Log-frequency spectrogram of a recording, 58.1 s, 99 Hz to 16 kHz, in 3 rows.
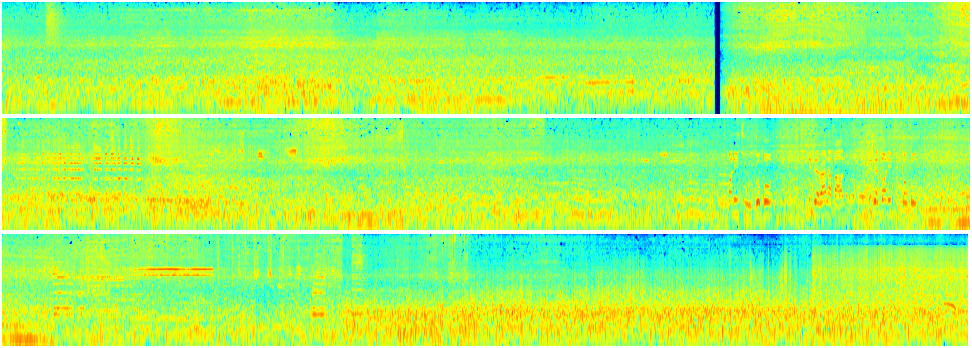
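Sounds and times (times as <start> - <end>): road traffic passing: 0.0 - 58.0
vehicle horn: 19.5 - 22.4, 39.7 - 43.0, 44.5 - 46.1
people's voices: 29.3 - 38.0.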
